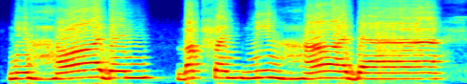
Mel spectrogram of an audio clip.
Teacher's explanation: ہا اقصی حلق سے سینے میں وائبریشن فیل ہوتی ہے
